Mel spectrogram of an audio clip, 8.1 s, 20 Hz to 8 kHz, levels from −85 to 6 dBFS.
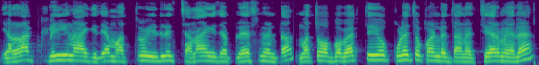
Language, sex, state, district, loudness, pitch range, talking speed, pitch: Kannada, male, Karnataka, Koppal, -14 LUFS, 145-170 Hz, 95 wpm, 155 Hz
